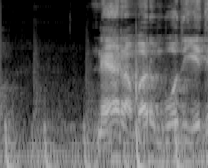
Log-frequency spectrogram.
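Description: Low, repeating pulse in a dramatic film soundtrack, with a man's voice coming in about a second in.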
